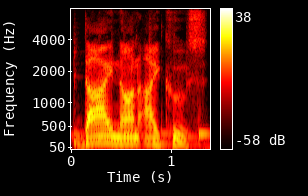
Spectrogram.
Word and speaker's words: Deinonychus: Here's the Deinonychus, pronounced Deinonychus.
